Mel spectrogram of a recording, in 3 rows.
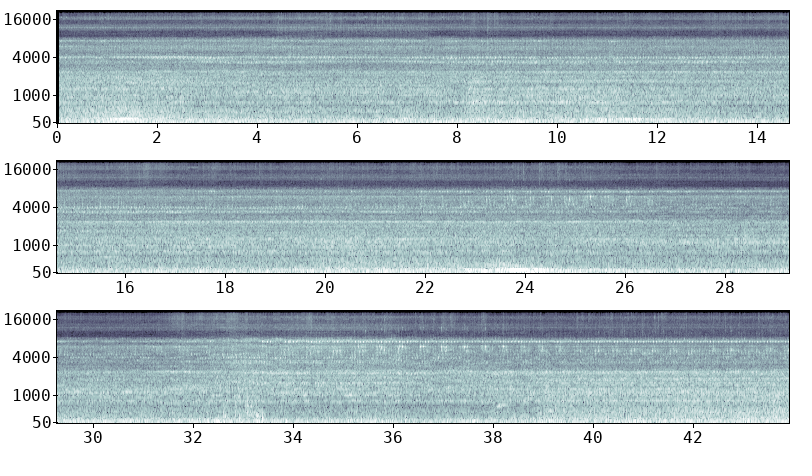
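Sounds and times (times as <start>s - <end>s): low hum: 21.3s - 26.8s
cnc machine cutting metal: 30.1s - 43.9s.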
